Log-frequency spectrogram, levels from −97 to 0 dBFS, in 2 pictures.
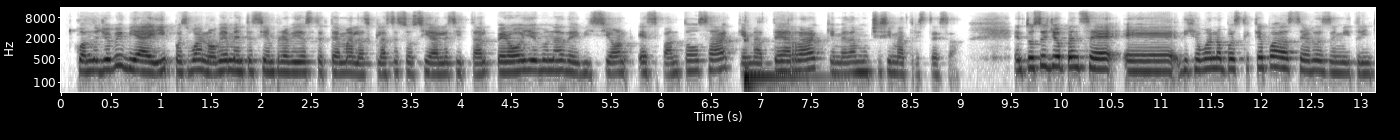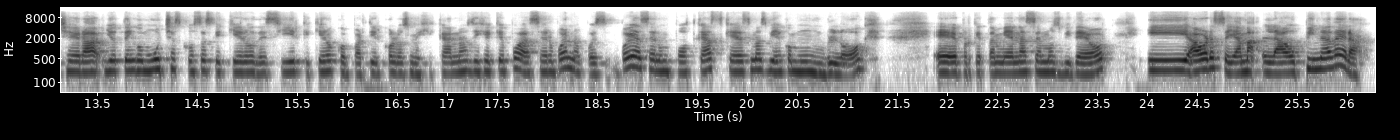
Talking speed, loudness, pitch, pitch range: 200 wpm, -22 LUFS, 210 Hz, 195-225 Hz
